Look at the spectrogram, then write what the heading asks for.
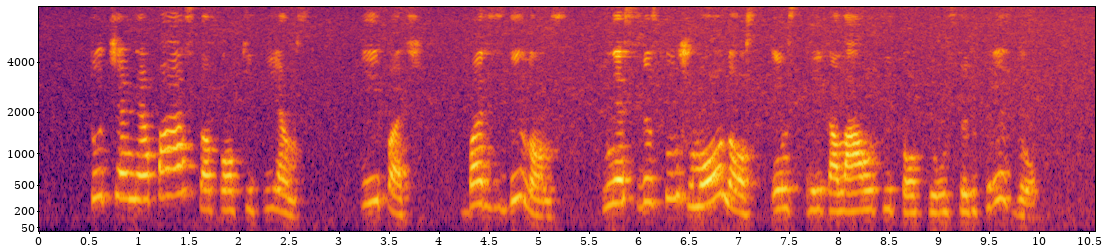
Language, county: Lithuanian, Panevėžys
